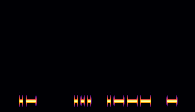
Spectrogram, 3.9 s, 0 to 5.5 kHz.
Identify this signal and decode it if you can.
Morse code, heard as a keyed tone, about 18 wpm, spaced as for 14 wpm, 550 Hz. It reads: A SJT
